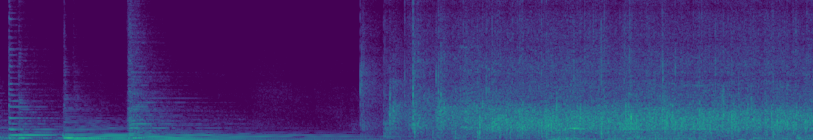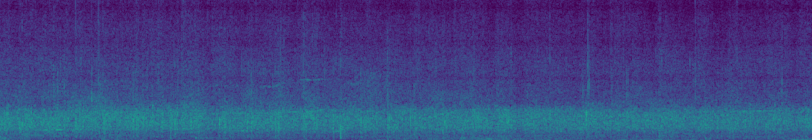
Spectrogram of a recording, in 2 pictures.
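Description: A group of nylon-string classical guitars plays its closing chords, the last one ringing and fading out over about two seconds. Then audience applause breaks out about four seconds in and goes on steadily.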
